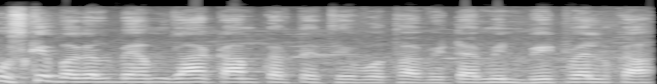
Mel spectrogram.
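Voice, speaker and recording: There is noticeable background noise in this clip. A man speaks at a high pitch. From Belgaum, Karnataka-Maharashtra border. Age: 80s+. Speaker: retired scientist and health lecturer. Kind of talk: interview.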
